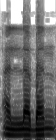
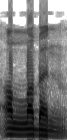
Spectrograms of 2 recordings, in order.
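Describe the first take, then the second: First: The L sound is light and thin. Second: The L sound is heavy and full. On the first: The speaker calls it right. "إنما تقول اللبن" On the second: The speaker calls it wrong. "ولا تقول اللبن"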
